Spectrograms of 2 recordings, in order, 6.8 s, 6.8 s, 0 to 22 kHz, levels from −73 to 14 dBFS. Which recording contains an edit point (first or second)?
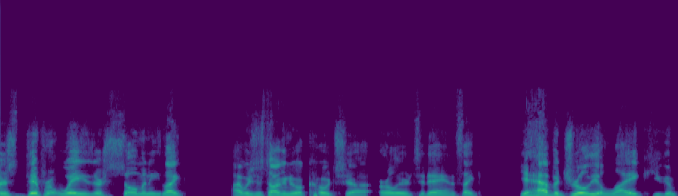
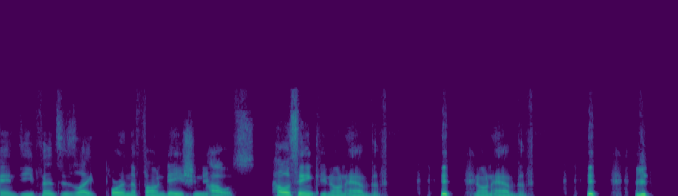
second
